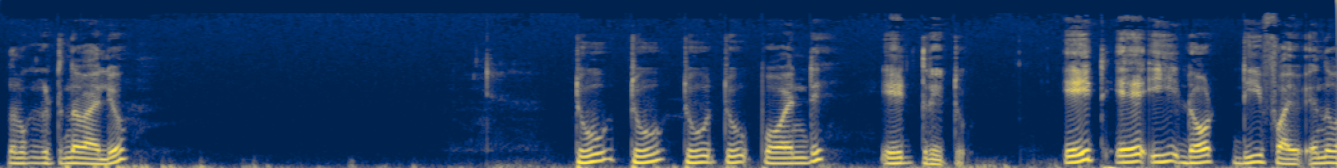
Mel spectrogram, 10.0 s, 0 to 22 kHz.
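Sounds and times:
steady low hum: 0.0 - 10.0
soft low thumps: 1.0 - 3.4.

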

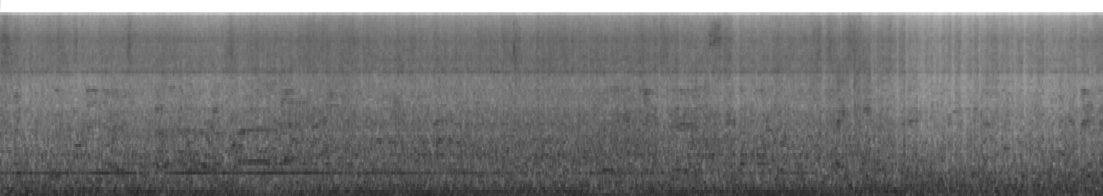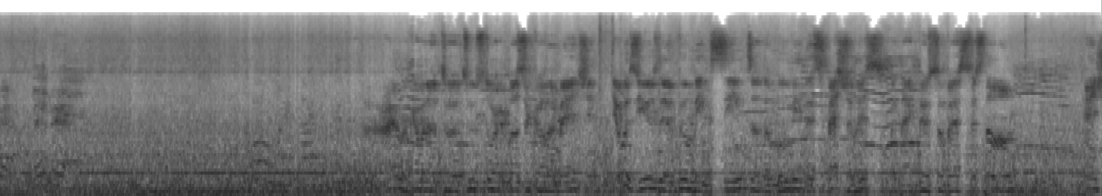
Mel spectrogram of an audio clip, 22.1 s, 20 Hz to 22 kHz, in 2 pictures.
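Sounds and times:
boat engine droning: 0.0 - 22.0
rushing water: 0.0 - 22.0.

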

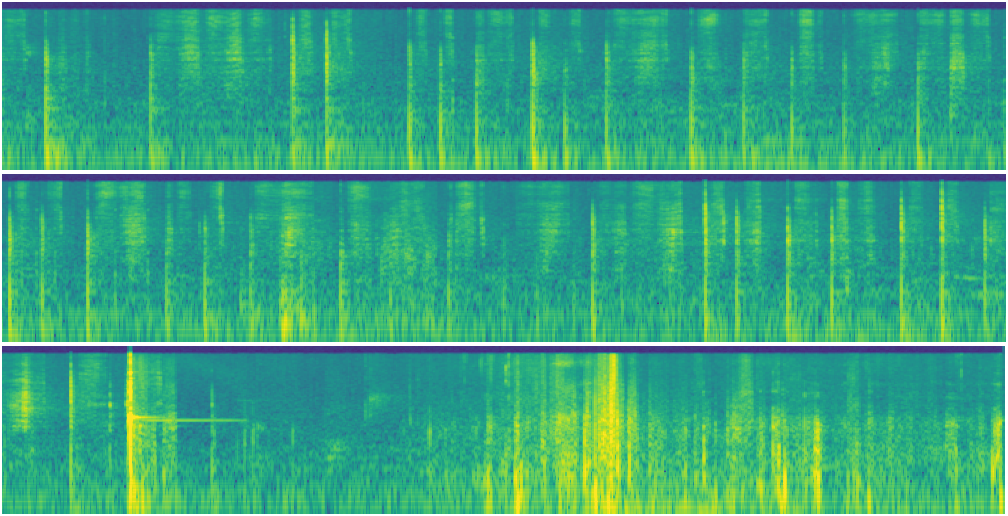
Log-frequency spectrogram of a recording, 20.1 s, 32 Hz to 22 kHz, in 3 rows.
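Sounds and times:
chalk tapping and scratching: 0.0 - 15.0.

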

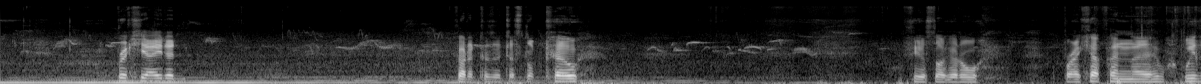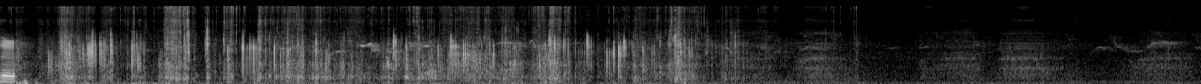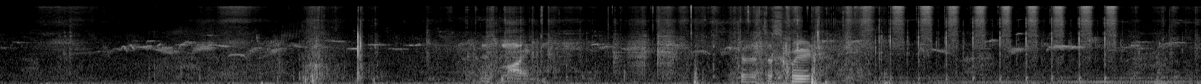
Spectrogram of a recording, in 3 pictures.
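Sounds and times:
rocks and plastic bag rustling: 11.4 - 21.0, 28.7 - 34.2.

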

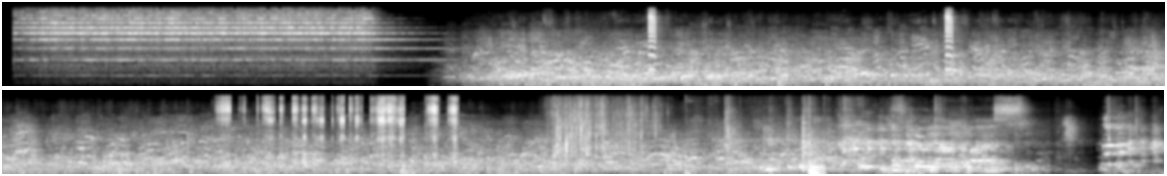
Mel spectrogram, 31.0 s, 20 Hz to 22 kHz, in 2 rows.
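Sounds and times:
school bell ringing: 0.2 - 6.0
children chattering: 6.0 - 28.0
squeaky toy hammer squeak: 8.6 - 8.8, 12.6 - 12.8.

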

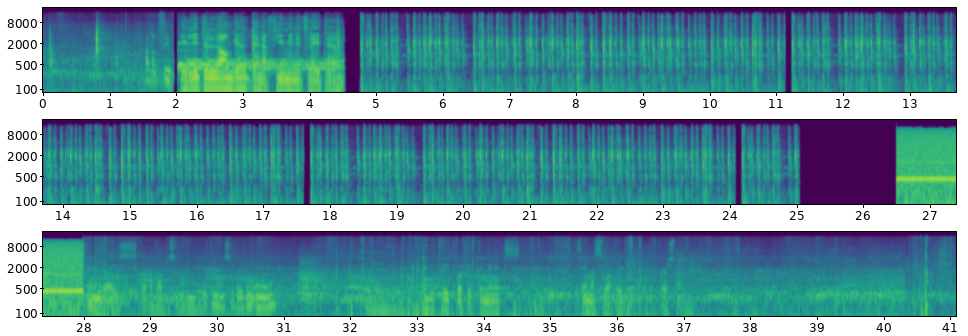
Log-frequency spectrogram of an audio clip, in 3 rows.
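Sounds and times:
held tone: 2.0 - 4.6, 26.5 - 28.0
rapid keyboard typing clicks: 4.3 - 25.1
loud steady hiss: 26.5 - 28.0.

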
